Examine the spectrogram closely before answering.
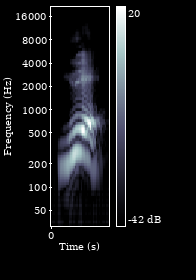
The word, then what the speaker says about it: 月: 月, 月. Actually, it's 鱼 and 鹅 together. 月 first time. 月月月 very good. Now let's write together. First one. 撇横折勾横横月 Okay, let's learn how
